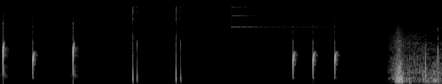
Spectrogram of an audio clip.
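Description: Cartoon pop and click sound effects from an on-screen button animation: three short pops, two quick double clicks, a faint high ringing tone, then three pops in quick succession.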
